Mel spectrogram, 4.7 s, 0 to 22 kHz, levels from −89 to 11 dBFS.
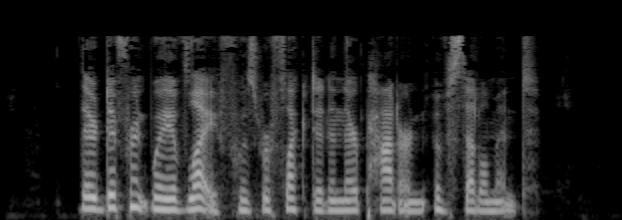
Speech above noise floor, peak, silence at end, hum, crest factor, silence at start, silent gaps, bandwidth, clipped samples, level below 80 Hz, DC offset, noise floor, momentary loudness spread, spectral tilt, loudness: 50 dB; -6 dBFS; 0.65 s; none; 18 dB; 0.6 s; none; 11.5 kHz; under 0.1%; -56 dBFS; under 0.1%; -73 dBFS; 8 LU; -5 dB/octave; -24 LUFS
